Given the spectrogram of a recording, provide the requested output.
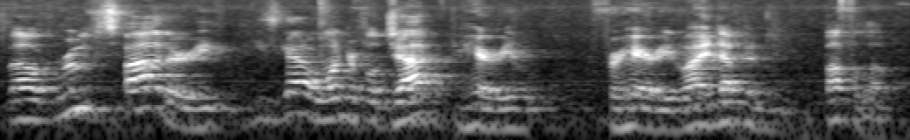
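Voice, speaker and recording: An excitable small-town young man from an old-time radio drama, played by a man. His voice is on the high side and forceful, swinging with emphatic, halting speech. It rings in a live room with faint noise. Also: echoey room. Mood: wry, restless. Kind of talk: live radio play acting in 1940s style.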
